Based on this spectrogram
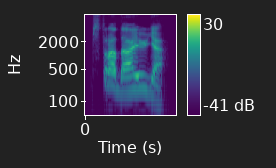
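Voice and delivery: high, loud, drawn-out suffering; hammed-up royal self-pity; plaintive moan. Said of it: "И король жалобно застонал". (жалобный стон)

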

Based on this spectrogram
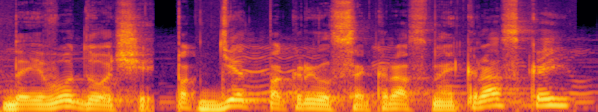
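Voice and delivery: ordinary talk

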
